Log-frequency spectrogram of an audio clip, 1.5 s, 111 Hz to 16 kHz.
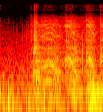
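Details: Vauxhall Cavalier 2.0 16V Ecotec X20XEV, previously locked engine, still immobilised, new fuel pump relay fitted: starter churns steadily but engine never fires; no spark, cranks without starting.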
